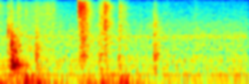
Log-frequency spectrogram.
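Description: A few short clicks and knocks of objects being picked up and handled, the loudest a little under a second in, growing fainter toward the end.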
